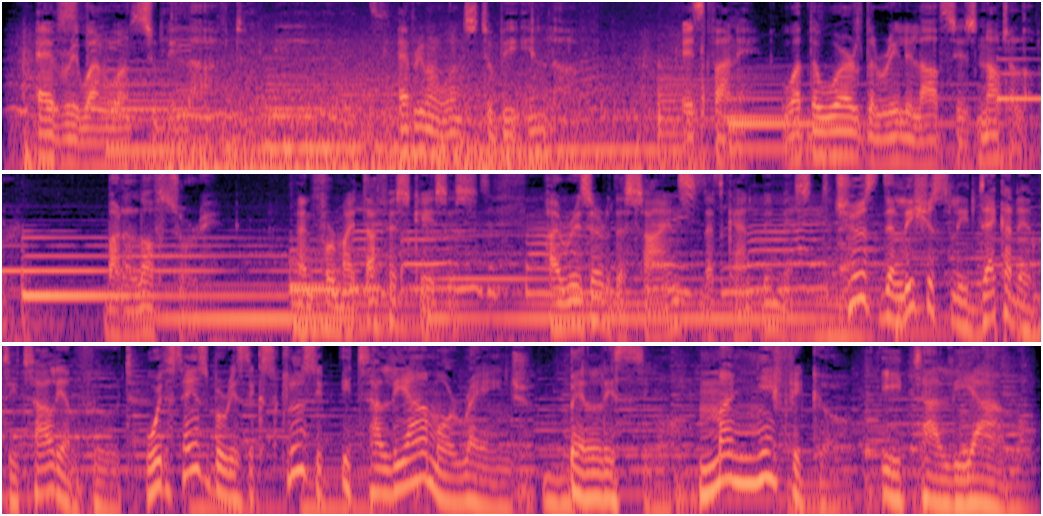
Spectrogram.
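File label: Italian English; European; Male; 20s-30s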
